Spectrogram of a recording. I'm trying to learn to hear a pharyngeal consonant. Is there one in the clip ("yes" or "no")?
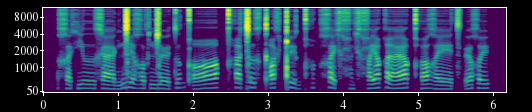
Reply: yes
